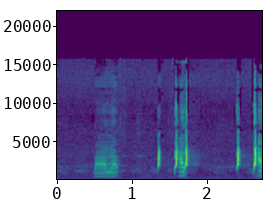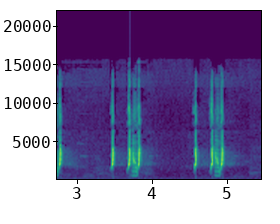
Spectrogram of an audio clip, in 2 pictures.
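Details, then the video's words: Black quail opening with one harsh, buzzy note, then four sharp three-part calls, each a short click and a clipped double burst, about once a second. "Black Quail Sounds"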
